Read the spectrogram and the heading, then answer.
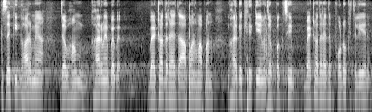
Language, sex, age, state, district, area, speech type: Maithili, male, 30-45, Bihar, Purnia, rural, spontaneous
